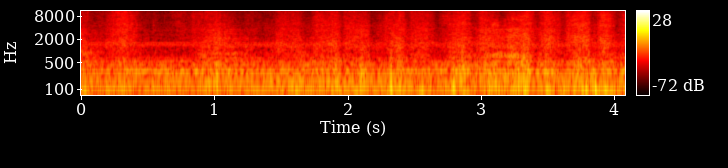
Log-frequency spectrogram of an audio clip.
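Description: Large chef's knife sawing back and forth through raw boneless pork loin on a wooden cutting board, in repeated slicing strokes.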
